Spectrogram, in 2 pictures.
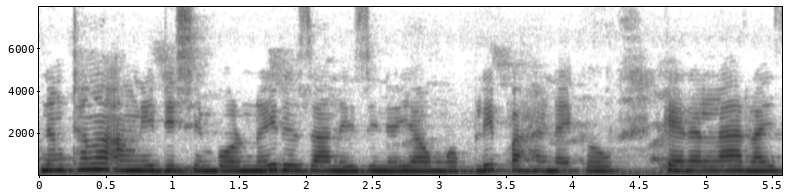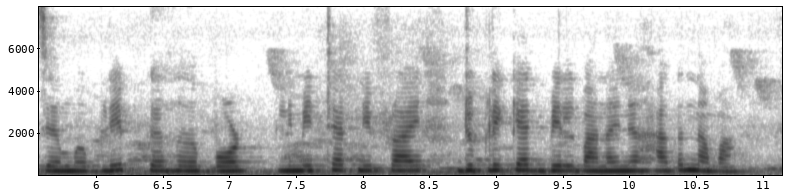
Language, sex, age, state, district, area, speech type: Bodo, female, 30-45, Assam, Udalguri, rural, read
